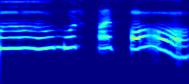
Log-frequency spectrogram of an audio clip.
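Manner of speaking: put-on very high, dramatic child voice. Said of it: "So dramatic".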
